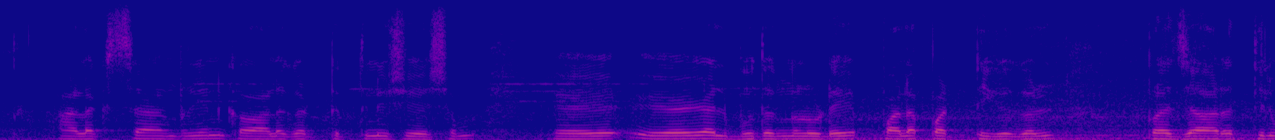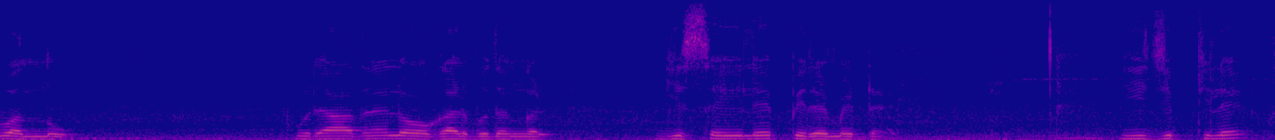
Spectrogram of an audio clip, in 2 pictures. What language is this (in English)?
Malayalam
